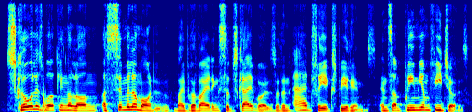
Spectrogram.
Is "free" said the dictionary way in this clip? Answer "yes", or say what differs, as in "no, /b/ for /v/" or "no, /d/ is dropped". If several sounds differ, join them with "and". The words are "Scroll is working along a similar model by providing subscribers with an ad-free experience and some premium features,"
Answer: yes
